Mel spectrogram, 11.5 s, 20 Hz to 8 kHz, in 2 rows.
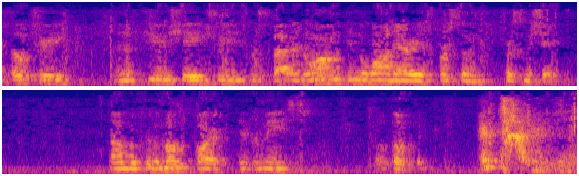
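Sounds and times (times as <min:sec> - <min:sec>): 
speech: 0:00.1 - 0:05.8, 0:06.8 - 0:08.9, 0:09.5 - 0:11.4
person sneezing: 0:10.5 - 0:11.4.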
